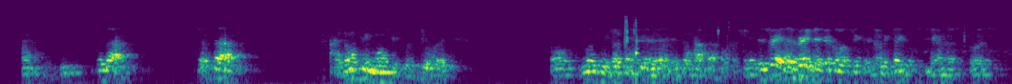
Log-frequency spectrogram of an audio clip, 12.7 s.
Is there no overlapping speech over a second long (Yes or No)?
No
